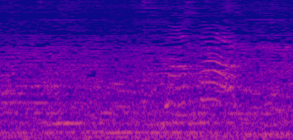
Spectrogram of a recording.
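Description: A voice with gliding, rising and falling pitch but no clear words, over a steady background hiss.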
